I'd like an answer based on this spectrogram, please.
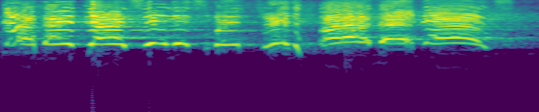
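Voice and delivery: very high, loud squealing fangirl impression; mock excited fan. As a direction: squeal it like a hammed-up starstruck fan. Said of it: "You would get so excited".

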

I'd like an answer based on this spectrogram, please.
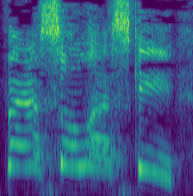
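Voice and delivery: shouted goal call, voice cracking. Real, not acted. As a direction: voice cracking on a high excited call. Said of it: "I'm sorry about the voice cracks".

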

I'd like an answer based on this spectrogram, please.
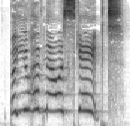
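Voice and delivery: very high, slow alien commander; insistent commander. A narrator's reading. Commander questioning escaped prisoner, insistent. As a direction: press the point high and slowly.

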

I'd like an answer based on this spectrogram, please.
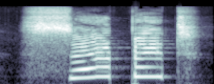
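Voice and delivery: very high, loud pigeon shriek; piercing high cry; screamed. Acted. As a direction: scream it as an accusation. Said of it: "screamed the pigeon".

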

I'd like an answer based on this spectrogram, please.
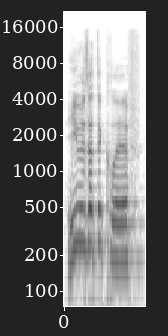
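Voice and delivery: normal talking voice

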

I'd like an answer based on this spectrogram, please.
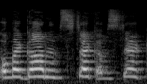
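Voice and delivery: high-pitched mock alarm; retold panic. Rider telling the woman she is stuck, mock panic. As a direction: replay your flustered plea for help.

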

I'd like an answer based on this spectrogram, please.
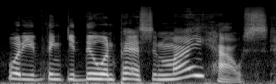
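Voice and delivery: high, slow menacing tough voice; tough kid voice. Retold or imitated. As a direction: threaten the passer-by. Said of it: "He's like".

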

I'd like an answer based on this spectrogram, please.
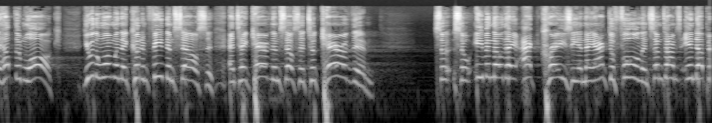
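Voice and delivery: rising preacher's appeal, pitch climbing; preaching. Acted. Preacher pleading with parents in the congregation, rising fervor. Preacher builds to full force.

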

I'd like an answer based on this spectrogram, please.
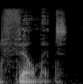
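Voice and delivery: a hushed low murmur, like a thought; quiet inner voice. Retold or imitated. The little voice in his head urging him, hushed. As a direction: whisper it to yourself, low and soft. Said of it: "that little voice in my head that said".

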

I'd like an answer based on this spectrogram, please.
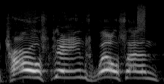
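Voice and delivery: high, loud, slow shout of a full name; mother yelling her son's full name from across the house; mother hollering full name. Retold or imitated. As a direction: bellow it like an angry mom calling her son. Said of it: "my mother hollered at me".

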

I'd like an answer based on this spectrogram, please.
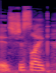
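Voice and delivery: usual speaking voice

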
